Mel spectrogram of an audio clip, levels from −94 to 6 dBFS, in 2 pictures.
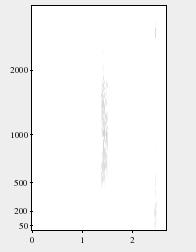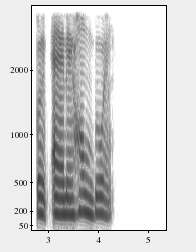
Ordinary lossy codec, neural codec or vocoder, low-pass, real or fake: none; autoencoder, 44.1 kHz, a latent of 192 numbers a frame, MeloTTS; 3.6 kHz; fake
